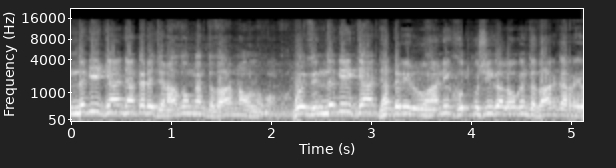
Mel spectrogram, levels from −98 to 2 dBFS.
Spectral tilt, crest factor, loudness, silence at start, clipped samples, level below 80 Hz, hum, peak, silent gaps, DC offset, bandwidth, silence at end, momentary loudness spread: -6.5 dB/octave; 10 dB; -10 LUFS; 0 s; under 0.1%; -42 dBFS; none; 0 dBFS; none; under 0.1%; 13 kHz; 0 s; 4 LU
